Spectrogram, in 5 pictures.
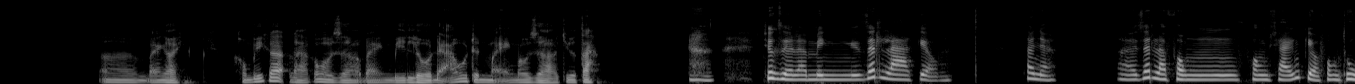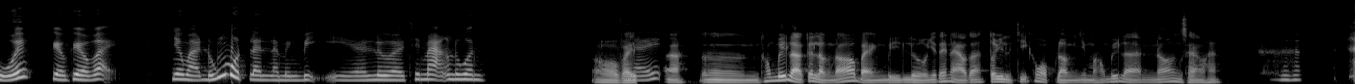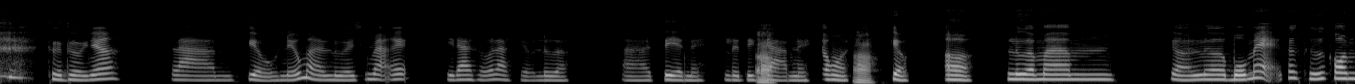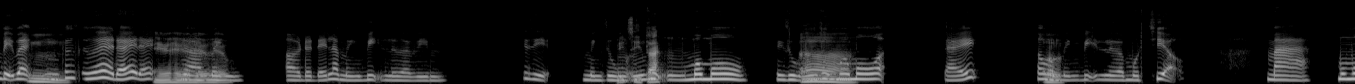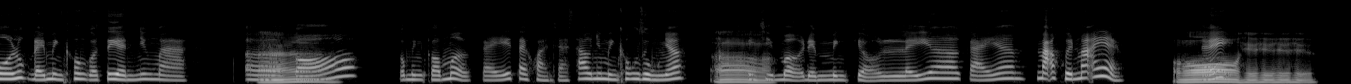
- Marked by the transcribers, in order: tapping; laughing while speaking: "Ờ"; tsk; other background noise; chuckle
- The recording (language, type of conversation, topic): Vietnamese, podcast, Bạn có thể kể về lần bạn bị lừa trên mạng và bài học rút ra từ đó không?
